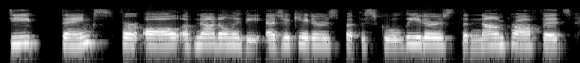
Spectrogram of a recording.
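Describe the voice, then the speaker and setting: Woman, middle-aged, excitable, effusive, rambling, muffled audio. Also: mid-range voice, clear, resonant tone. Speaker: guest speaker.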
